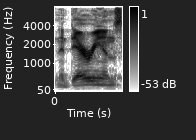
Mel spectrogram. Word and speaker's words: cnidarians: multicellular organisms were cnidarians C n is how that word starts it's pronounced rather deceptively but cnidarians like jellies and whatnot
